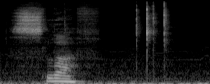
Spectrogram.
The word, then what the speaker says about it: slough: Slough, like the skin falling off a snake.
